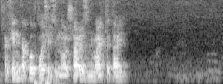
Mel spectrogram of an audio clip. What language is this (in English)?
Russian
